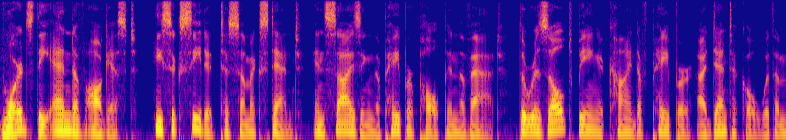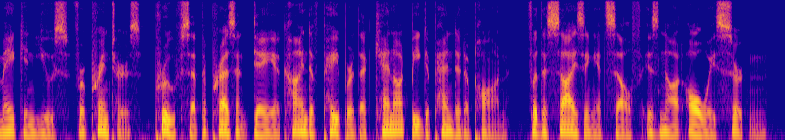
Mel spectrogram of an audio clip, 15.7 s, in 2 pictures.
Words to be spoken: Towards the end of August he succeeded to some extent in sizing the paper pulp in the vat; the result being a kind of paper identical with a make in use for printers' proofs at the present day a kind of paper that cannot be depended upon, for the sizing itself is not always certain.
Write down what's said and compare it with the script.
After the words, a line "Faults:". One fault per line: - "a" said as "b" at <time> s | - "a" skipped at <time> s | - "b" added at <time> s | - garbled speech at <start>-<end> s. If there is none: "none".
Towards the end of August he succeeded to some extent in sizing the paper pulp in the vat; the result being a kind of paper identical with a make in use for printers' proofs at the present day a kind of paper that cannot be depended upon, for the sizing itself is not always certain.
Faults:
none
